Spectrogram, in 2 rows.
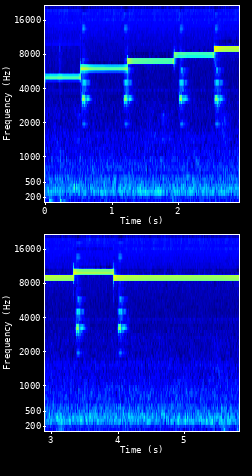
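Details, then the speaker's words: Ceramic capacitor soldered to a board, driven with AC voltage from a signal generator around 2–4 kHz, emits a thin pure high tone stepping up in pitch: singing from piezoelectric effect. "セラミックキャパシタに交流電圧を加えると音が鳴りましたこれは圧電効果によるものです"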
